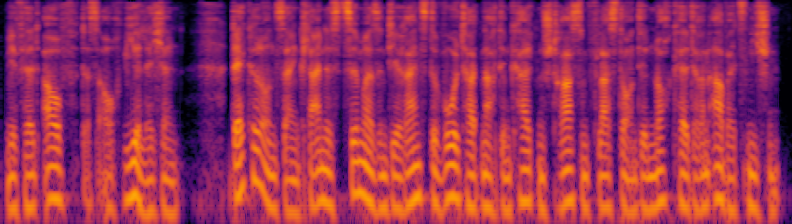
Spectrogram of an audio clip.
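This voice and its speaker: A man's voice: low voice, moderate pace, a little mellow, slightly rough. A man narrating a novel as an audiobook in a scripted storytelling style. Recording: slightly dull, roomy sound.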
